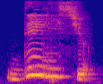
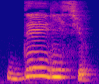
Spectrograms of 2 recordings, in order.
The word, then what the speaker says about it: délicieux: cULTURE CULTURE délicieux délicieux on ne prononce pas le X à la fin délicieux délicieux docteur docteur docteur docteur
